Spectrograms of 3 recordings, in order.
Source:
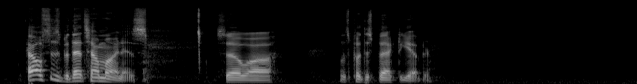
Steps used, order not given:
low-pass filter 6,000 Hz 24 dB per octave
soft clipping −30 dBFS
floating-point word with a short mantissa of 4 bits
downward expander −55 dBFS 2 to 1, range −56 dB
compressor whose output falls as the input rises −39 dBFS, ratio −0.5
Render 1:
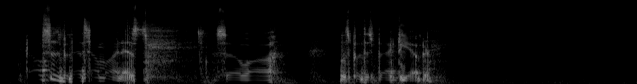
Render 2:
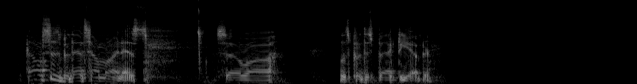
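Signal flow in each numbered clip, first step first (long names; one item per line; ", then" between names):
floating-point word with a short mantissa, then low-pass filter, then downward expander, then compressor whose output falls as the input rises, then soft clipping
floating-point word with a short mantissa, then low-pass filter, then soft clipping, then downward expander, then compressor whose output falls as the input rises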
